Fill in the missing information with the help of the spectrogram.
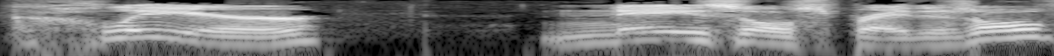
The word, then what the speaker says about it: Xlear: And Clear is spelled X as in X-ray, X-L-E-A-R.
